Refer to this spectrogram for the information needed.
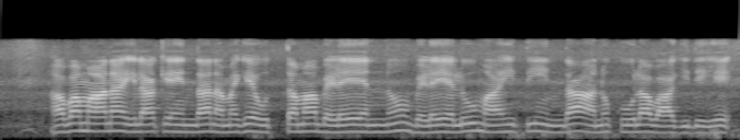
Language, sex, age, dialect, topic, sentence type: Kannada, male, 18-24, Central, agriculture, question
